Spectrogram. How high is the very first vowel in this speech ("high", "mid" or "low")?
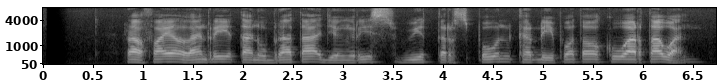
low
